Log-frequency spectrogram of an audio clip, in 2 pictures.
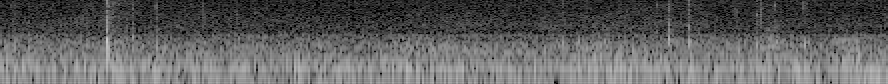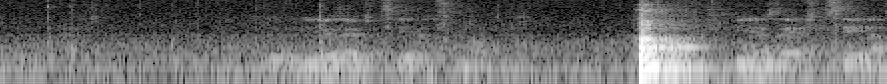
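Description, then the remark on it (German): Sparse, faint clicks of someone typing on a computer keyboard, irregular, with a brief voice murmuring near the end and one sharp louder knock. “Nee, ich glaube, ich kann hier schlecht tippen.”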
